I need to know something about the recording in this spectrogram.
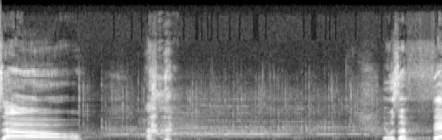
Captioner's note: audience cheers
